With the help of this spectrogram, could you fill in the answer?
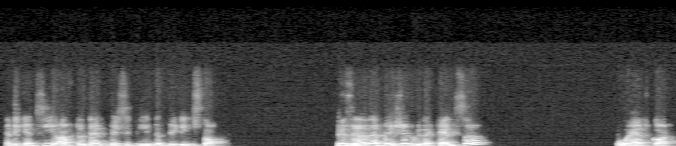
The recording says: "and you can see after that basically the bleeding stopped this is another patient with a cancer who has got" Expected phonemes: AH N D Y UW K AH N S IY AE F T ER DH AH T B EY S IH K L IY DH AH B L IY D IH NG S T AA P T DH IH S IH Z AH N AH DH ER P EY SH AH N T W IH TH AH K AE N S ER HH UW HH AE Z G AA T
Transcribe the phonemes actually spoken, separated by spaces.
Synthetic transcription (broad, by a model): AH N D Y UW K AH N S IY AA F T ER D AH T B EY S IH K L IY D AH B IY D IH NG S T AA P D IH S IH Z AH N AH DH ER P EY SH AH N T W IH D AH K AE N S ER HH UW HH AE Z G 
